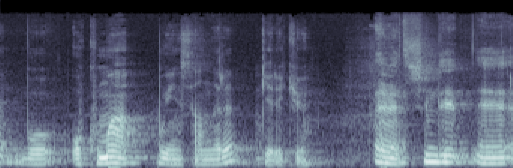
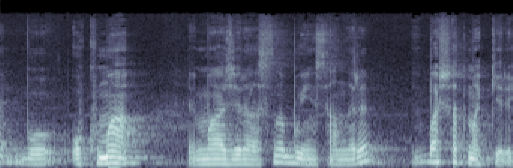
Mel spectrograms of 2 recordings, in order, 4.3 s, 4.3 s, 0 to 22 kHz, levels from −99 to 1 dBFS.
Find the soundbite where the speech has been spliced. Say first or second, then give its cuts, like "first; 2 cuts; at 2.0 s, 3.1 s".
first; 2 cuts; at 1.3 s, 2.1 s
